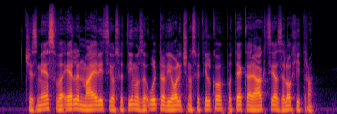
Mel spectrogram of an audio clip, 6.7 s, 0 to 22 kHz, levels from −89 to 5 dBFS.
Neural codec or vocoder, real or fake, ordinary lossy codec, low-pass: none; real; none; 19.8 kHz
